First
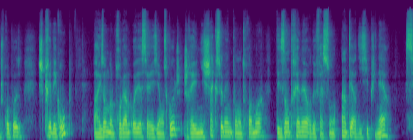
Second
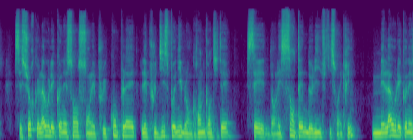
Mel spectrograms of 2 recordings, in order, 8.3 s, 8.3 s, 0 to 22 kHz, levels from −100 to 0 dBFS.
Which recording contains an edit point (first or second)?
second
